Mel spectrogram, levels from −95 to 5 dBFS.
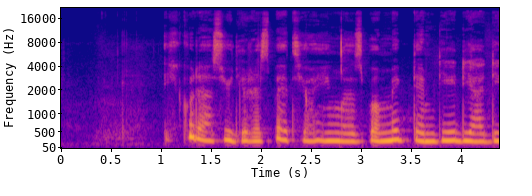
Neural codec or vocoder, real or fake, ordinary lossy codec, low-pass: none; real; none; 19.8 kHz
